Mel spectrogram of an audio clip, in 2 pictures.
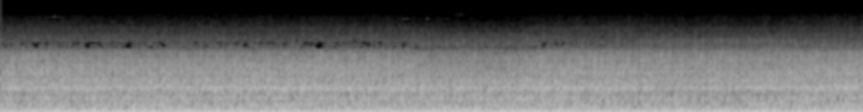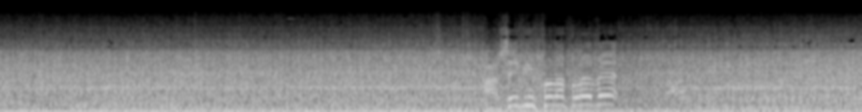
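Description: A heavy truck engine idles with a steady low rumble.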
